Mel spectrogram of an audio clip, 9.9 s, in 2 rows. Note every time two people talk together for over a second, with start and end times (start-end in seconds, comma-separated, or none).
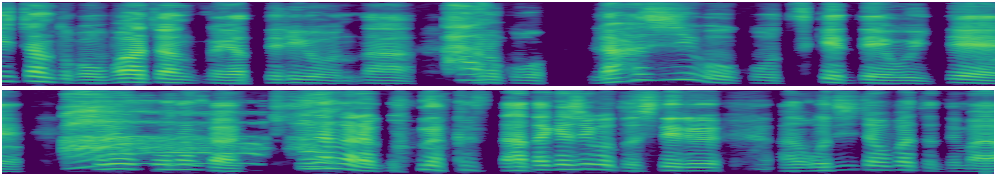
5.3-6.7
